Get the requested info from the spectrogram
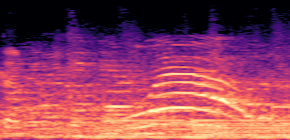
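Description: Sheep bleating once, one rising-then-falling call about a second long that starts just under a second in, over background music.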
